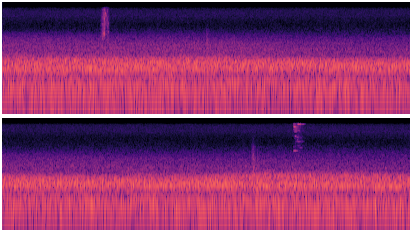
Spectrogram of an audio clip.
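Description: A game menu clicks as it opens and closes.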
